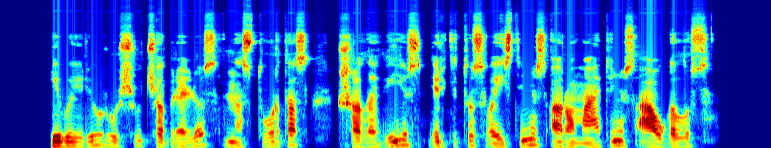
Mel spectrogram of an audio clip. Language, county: Lithuanian, Utena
